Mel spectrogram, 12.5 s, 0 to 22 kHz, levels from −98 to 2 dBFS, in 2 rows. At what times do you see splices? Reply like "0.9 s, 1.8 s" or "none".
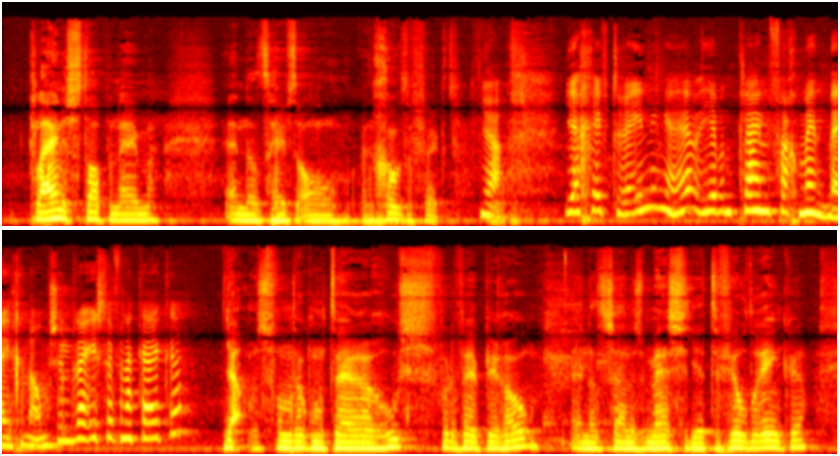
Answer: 2.8 s, 4.5 s, 8.4 s, 11.4 s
